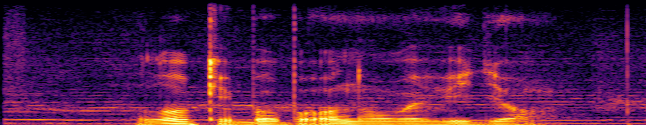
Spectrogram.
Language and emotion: Russian, sad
